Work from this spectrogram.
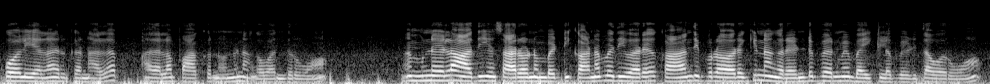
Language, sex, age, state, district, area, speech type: Tamil, female, 60+, Tamil Nadu, Coimbatore, rural, spontaneous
